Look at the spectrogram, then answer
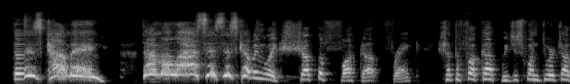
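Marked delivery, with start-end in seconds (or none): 0.2-2.7 shrill, very high, loud, panicked yell. Recounting a historical story about a man warning workers: retelling a man yelling a warning. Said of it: "the guy yelling at molasses".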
